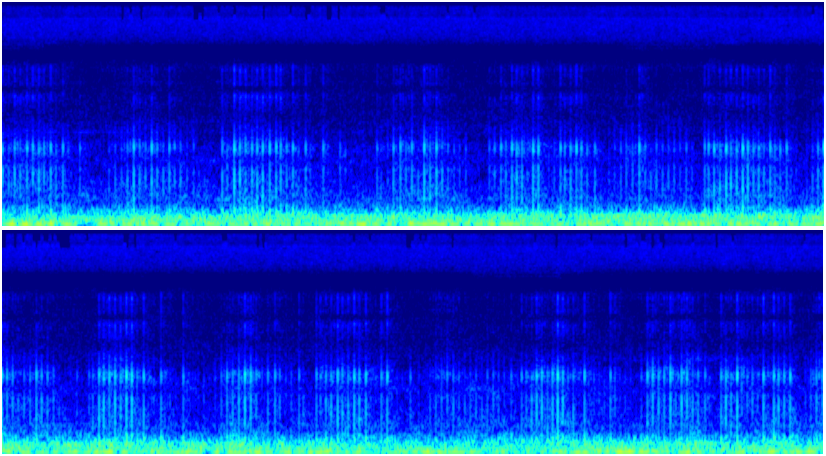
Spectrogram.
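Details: Asleep indoors, Banh Mi, a four-month-old male cat, snores steadily. A low vibrating drone is pulsed by regular airy breaths, roughly two per second, over about twelve seconds with no other sounds.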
